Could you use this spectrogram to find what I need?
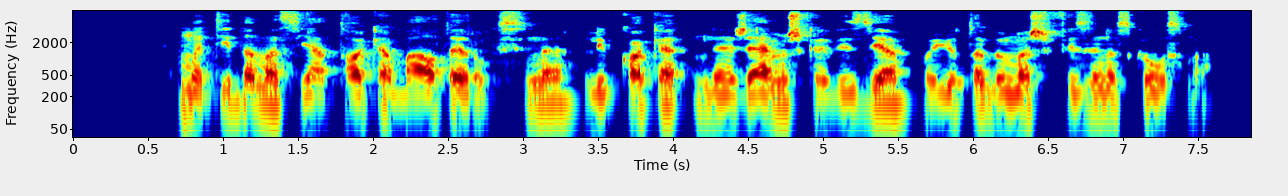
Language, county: Lithuanian, Šiauliai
